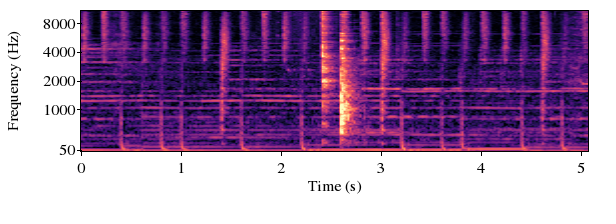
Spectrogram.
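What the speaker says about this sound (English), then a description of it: "So I have an avocado here in front of me. Cut it in half." An avocado cut in half with a knife on a board, a series of soft, evenly spaced taps and light thuds, close and quiet, with one brief sharper scrape partway through.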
